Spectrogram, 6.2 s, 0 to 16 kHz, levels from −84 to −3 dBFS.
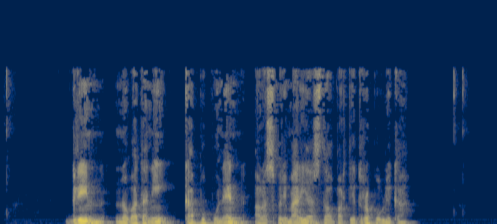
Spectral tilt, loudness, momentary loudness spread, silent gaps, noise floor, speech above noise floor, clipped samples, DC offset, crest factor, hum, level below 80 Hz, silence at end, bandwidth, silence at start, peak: -5.5 dB/octave; -25 LUFS; 13 LU; none; -75 dBFS; 50 dB; under 0.1%; under 0.1%; 24 dB; none; -52 dBFS; 1.1 s; 11.5 kHz; 0.8 s; -2 dBFS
